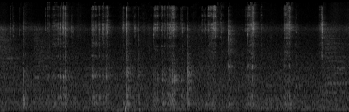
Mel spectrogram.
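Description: Scissors snip through blouse fabric during Aari work stitching, with a dozen or so crisp, close cuts in an uneven rhythm and no voices.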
